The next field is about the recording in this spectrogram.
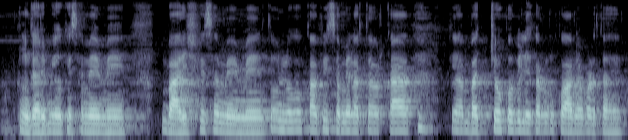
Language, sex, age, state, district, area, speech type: Hindi, male, 45-60, Madhya Pradesh, Balaghat, rural, spontaneous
